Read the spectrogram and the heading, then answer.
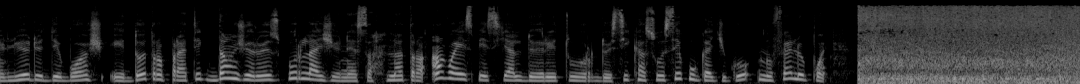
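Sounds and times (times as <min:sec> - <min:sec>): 
speech: 0:00.0 - 0:08.8
water cascading down the Farako waterfalls near Sikasso: 0:08.6 - 0:10.7.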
